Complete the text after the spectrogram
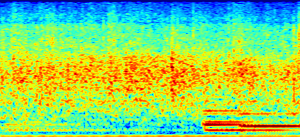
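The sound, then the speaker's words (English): Scattered clapping from a crowd, a steady patter of uneven hand claps, with a sustained low keyboard or organ tone entering about halfway through. “I thought you all clap. Only some are clapping.”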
